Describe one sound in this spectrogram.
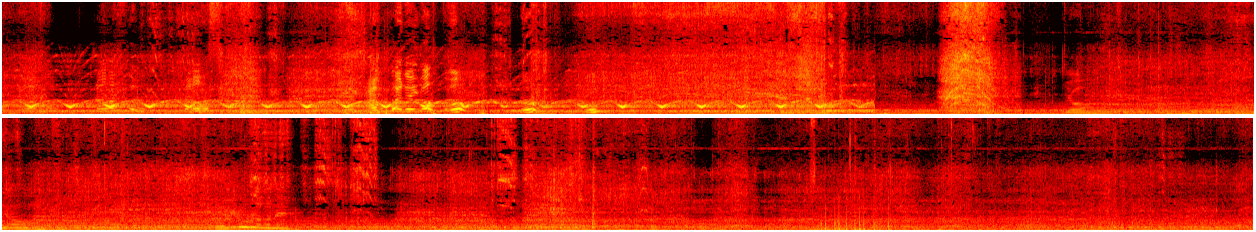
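A small electric motor whirs as a toy truck crawls over rocks.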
